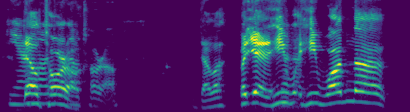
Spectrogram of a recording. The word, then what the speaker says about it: Guillermo del Toro: Guillermo del Toro. I think there's an ad, Guillermo del Toro. Whatever the fuck his name is. Guillermo. Well, Guillermo, I think you're right. Guillermo del Toro.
